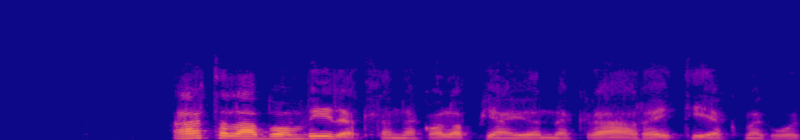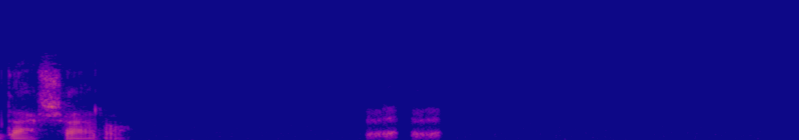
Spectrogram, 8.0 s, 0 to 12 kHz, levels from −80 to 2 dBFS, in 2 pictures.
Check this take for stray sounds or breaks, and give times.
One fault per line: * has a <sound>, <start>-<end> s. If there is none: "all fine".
* has a laugh, 5.8-6.2 s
